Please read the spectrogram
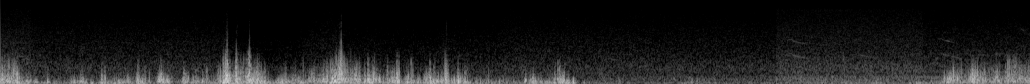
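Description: Wind buffeting the microphone in gusts. It drops away suddenly about six seconds in, leaving a quieter steady background, and the gusts pick up again near the end.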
